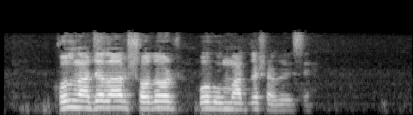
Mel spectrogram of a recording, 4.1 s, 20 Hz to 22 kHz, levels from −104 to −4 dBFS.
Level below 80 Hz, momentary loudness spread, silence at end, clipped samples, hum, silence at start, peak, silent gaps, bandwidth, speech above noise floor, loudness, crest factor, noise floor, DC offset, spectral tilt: -70 dBFS; 16 LU; 1.1 s; under 0.1%; none; 0.6 s; -2 dBFS; none; 8.2 kHz; 54 dB; -17 LUFS; 18 dB; -72 dBFS; under 0.1%; -2.5 dB/octave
